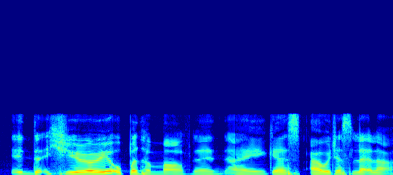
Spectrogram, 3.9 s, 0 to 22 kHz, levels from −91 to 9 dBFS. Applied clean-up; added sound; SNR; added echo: none; none; none; none.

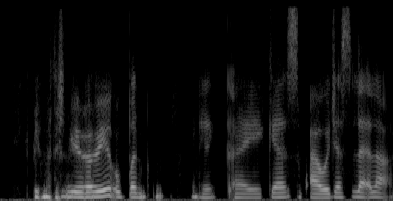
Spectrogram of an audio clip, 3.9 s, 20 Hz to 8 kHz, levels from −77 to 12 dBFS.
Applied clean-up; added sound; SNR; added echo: neural diffusion model UNIVERSE++.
